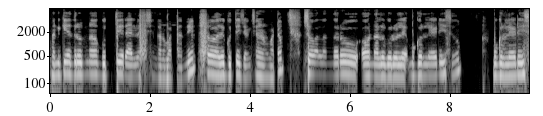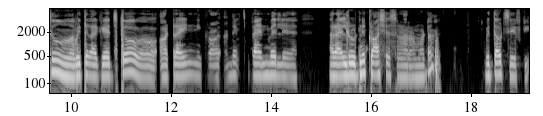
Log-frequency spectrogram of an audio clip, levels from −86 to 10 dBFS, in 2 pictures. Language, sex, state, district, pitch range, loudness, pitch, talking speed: Telugu, male, Andhra Pradesh, Anantapur, 150-170 Hz, -15 LUFS, 160 Hz, 120 wpm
